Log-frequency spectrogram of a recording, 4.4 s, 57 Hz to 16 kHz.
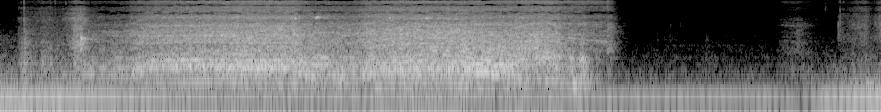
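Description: A drill bores through a 3/4 inch wooden board with a backup board for a bird feeder, a close grinding whir lasting about three seconds before stopping abruptly.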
